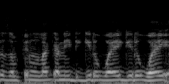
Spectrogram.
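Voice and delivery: rattled off at top speed, rushed.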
